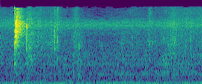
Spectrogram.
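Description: A paper napkin crinkles once, briefly and sharply, just after the start as it is lifted to the mouth. After that there is only a low steady hum.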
